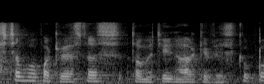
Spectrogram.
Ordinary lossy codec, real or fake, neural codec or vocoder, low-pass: MP3, 96 kbps; real; none; 7.2 kHz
